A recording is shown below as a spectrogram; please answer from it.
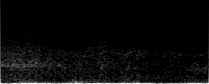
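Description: Wind buffeting the camera's microphone: a loud, gusty low rumble with an even rushing hiss above it.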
